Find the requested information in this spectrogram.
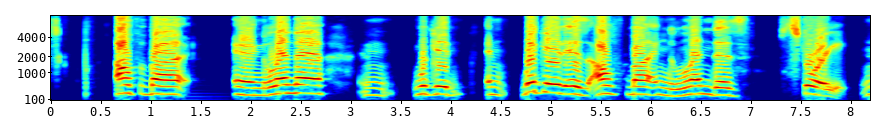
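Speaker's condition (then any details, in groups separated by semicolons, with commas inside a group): Cerebral palsy, spastic; from birth, muscle spasms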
